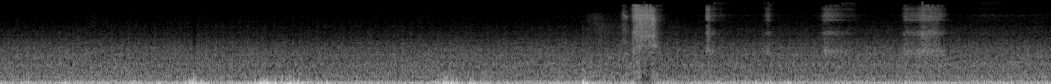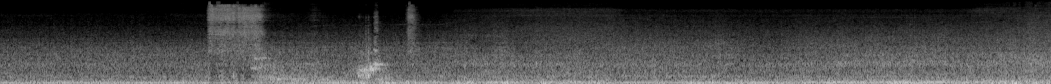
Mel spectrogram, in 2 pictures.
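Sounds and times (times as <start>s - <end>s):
diesel truck engine idling: 4.9s - 20.7s
compressed air hissing: 6.2s - 10.0s, 12.5s - 14.8s
low thumps: 12.8s - 15.0s.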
